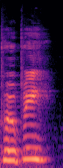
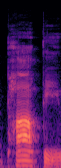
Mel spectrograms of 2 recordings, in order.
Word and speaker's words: Poopy: So, what's up, Poopy? I actually mispronounced Poopy's name the first time he was in my stream and called him Poppy, which is a whole different meaning.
